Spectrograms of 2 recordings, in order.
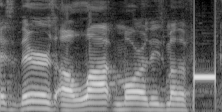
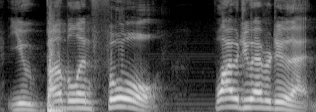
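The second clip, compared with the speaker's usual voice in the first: mock scolding; 4 semitones higher, 4 dB louder than usual. Wizard scolding hobbit in retelling.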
